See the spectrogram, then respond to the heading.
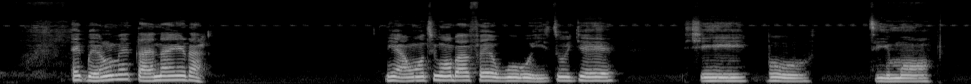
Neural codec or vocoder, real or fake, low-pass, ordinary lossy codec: vocoder, 48 kHz, 128 mel bands, Vocos; fake; 19.8 kHz; none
